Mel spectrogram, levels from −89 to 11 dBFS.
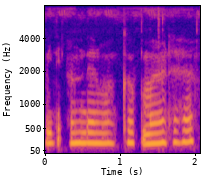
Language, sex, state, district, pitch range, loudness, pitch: Chhattisgarhi, female, Chhattisgarh, Raigarh, 210-225 Hz, -14 LUFS, 215 Hz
